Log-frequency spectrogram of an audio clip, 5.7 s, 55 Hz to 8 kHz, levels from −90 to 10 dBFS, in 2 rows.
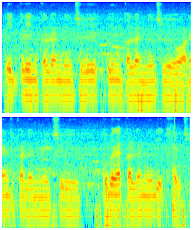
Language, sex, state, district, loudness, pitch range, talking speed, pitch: Gujarati, male, Gujarat, Gandhinagar, -20 LUFS, 110-120 Hz, 200 wpm, 115 Hz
